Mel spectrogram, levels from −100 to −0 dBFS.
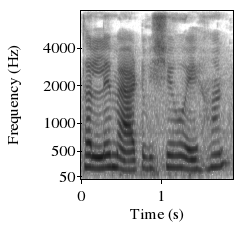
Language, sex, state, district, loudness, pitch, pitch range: Punjabi, female, Karnataka, Bangalore, -18 LUFS, 210 Hz, 190-220 Hz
